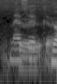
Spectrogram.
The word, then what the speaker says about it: Mezőkövesd: K-A-L-O-S-C-S-A. – I'm sorry. And Mezőkövesd, that is the highland area. – Mezőkövesd.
